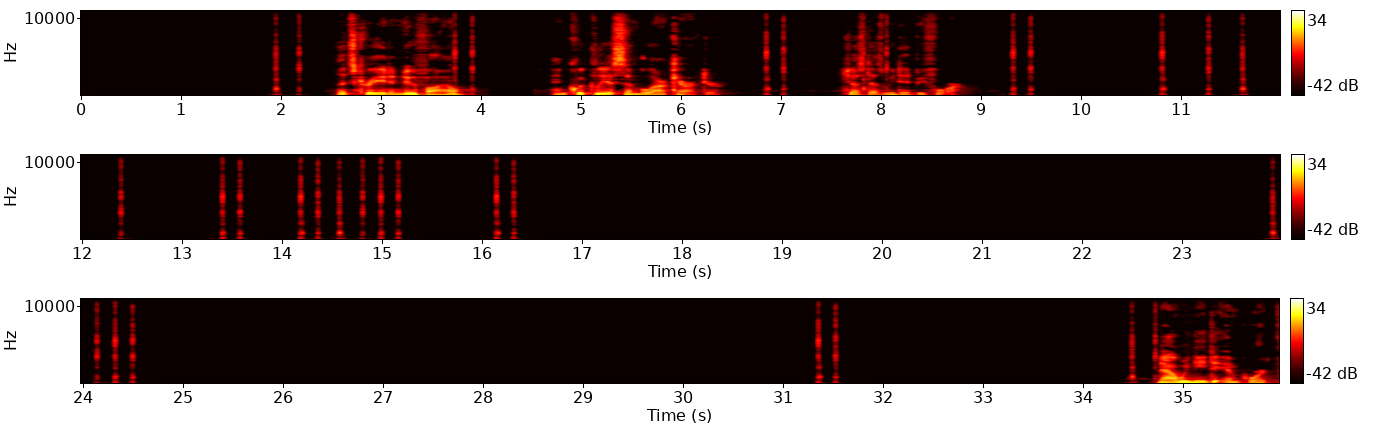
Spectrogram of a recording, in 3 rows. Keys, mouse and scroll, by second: 2.1 click, 3.7 click, 5.6 click, 6.8 click, 7.4 click, 9.3 click, 10.7-11.4 drag, 11.6-12.6 drag, 13.3 click, 14.1 click, 14.6 shift+click, 14.9 shift+right click, 16.1 click, 17.0-17.8 drag, 18.8 click, 19.8 click, 21.3 click, 21.7-22.2 drag, 22.9 click, 24.0 click, 24.3 click, 25.5-26.3 drag, 26.6 click, 27.2 click, 28.3 click, 29.3 click, 30.9 click, 31.3 click, 31.5-32.8 typing, 32.8 Return, 34.4 click.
